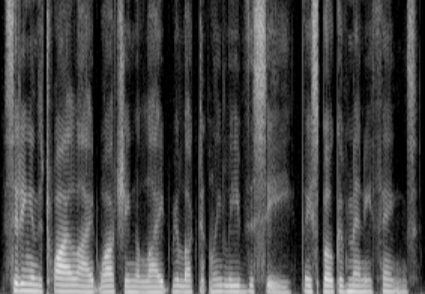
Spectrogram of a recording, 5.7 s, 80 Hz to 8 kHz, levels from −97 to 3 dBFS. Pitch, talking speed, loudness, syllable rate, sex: 160 Hz, 170 wpm, -19 LUFS, 4.7 syllables/s, female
